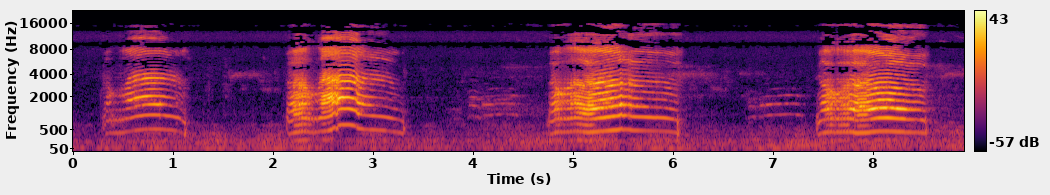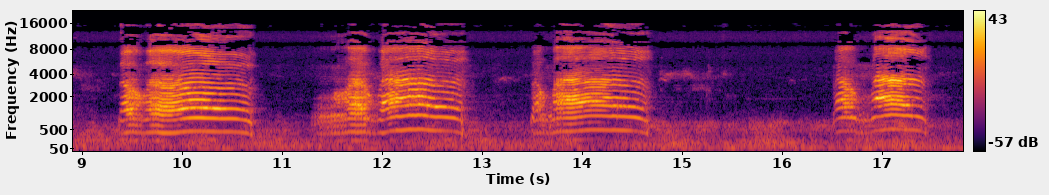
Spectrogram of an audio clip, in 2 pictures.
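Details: Female white calico kitten Kukuru, in heat at just over four months, calling to attract males with loud, wavering, drawn-out yowling meows, some gravelly and bending in pitch, coming in close bursts one to two seconds apart.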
